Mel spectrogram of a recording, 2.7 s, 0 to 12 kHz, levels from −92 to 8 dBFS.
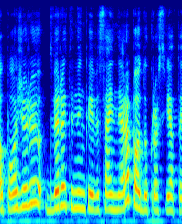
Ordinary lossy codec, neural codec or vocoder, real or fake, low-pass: AAC, 64 kbps; none; real; 10.8 kHz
